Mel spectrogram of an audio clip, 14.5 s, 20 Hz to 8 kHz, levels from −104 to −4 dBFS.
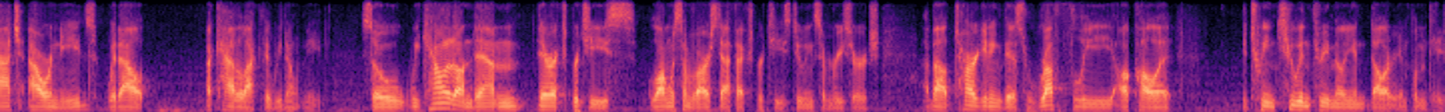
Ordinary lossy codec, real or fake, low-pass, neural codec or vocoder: Opus, 16 kbps; fake; 7.2 kHz; vocoder, 22.05 kHz, 80 mel bands, Vocos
